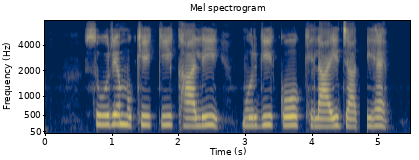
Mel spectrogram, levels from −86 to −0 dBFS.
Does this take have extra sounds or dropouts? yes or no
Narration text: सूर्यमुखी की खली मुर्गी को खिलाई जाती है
yes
